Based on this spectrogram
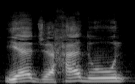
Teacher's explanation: مهم قوي ان انا ابين القلقله وابين انقطاع الصوت والنفس في الايه؟ في حرف الجيم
